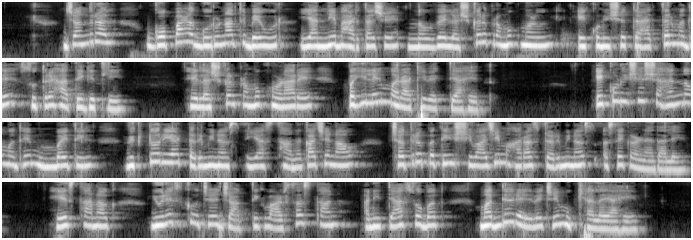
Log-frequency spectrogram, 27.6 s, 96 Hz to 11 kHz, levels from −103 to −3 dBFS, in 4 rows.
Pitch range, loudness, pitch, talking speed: 265-310 Hz, -17 LUFS, 280 Hz, 115 wpm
